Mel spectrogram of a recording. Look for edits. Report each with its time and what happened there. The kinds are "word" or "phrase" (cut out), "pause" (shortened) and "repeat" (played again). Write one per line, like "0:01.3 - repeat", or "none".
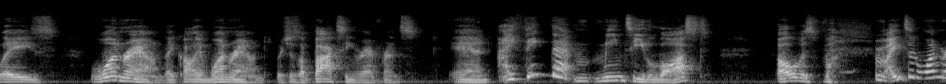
0:02.7 - pause
0:04.3 - pause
